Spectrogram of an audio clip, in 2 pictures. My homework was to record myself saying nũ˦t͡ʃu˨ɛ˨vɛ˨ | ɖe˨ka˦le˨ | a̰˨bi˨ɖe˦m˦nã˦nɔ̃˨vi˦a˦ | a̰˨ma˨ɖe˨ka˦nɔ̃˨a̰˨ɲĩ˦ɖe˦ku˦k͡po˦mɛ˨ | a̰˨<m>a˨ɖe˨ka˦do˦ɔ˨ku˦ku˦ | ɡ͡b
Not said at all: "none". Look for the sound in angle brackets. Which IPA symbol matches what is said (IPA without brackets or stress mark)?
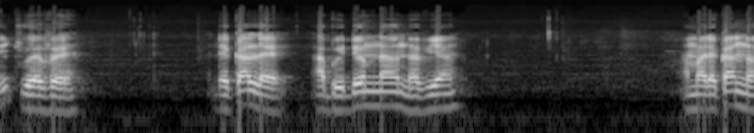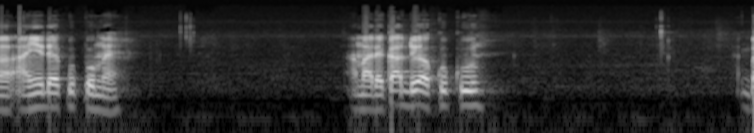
m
